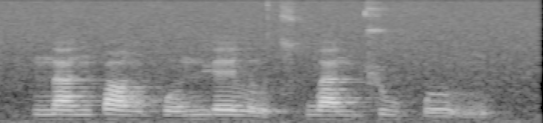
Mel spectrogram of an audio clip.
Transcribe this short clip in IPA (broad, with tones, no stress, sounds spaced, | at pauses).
n̪ a˦ n p ɑ˥˨ ŋ f ɤ˨˦ n̪ ɥ ɛ˦ l ɤ̰˨˩ t͡sʰ w a˦ n ʈ͡ʂ u˥˨ f ɤ̰˨˩ ŋ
